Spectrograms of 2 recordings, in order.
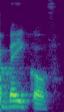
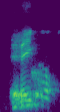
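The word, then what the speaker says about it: Beckhoff: Yo, si queréis apuntar uno, estoy viendo cosas muy interesantes, una empresa alemana que se llama Beikhoff, que vende unas cabeceras muy interesantes y con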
